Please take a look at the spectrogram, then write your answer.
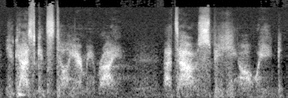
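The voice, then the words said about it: Whispering. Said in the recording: “my voice just went out ... We'll whisper.”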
